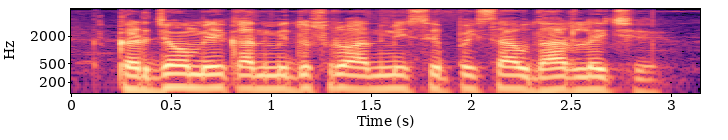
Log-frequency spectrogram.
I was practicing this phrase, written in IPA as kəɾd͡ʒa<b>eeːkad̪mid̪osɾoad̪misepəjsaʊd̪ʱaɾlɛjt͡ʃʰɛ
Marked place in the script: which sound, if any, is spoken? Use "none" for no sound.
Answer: m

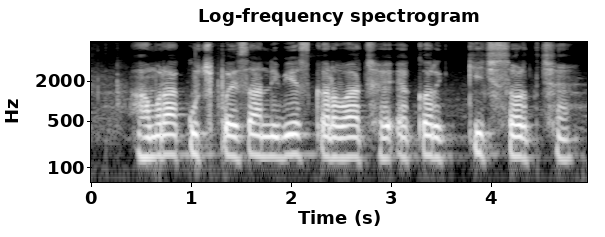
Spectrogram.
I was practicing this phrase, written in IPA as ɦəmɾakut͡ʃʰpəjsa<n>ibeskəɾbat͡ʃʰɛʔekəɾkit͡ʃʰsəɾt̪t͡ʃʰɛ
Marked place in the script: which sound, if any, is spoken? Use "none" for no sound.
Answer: n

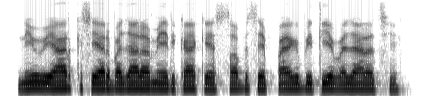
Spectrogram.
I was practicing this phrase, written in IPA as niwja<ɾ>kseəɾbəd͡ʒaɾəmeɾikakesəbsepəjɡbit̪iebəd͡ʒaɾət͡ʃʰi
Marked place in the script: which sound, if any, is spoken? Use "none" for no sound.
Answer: ɾ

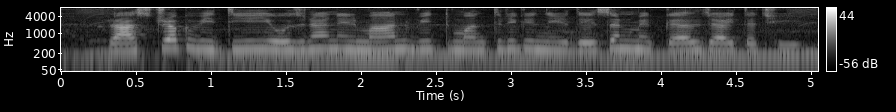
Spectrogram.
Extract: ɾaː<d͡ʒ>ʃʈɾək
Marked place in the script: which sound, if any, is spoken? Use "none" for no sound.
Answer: none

